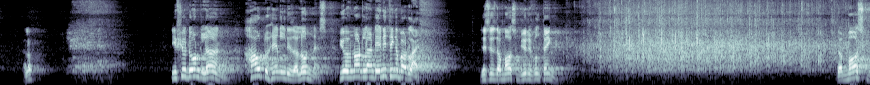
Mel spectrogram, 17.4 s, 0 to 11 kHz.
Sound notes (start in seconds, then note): 14.7 applause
